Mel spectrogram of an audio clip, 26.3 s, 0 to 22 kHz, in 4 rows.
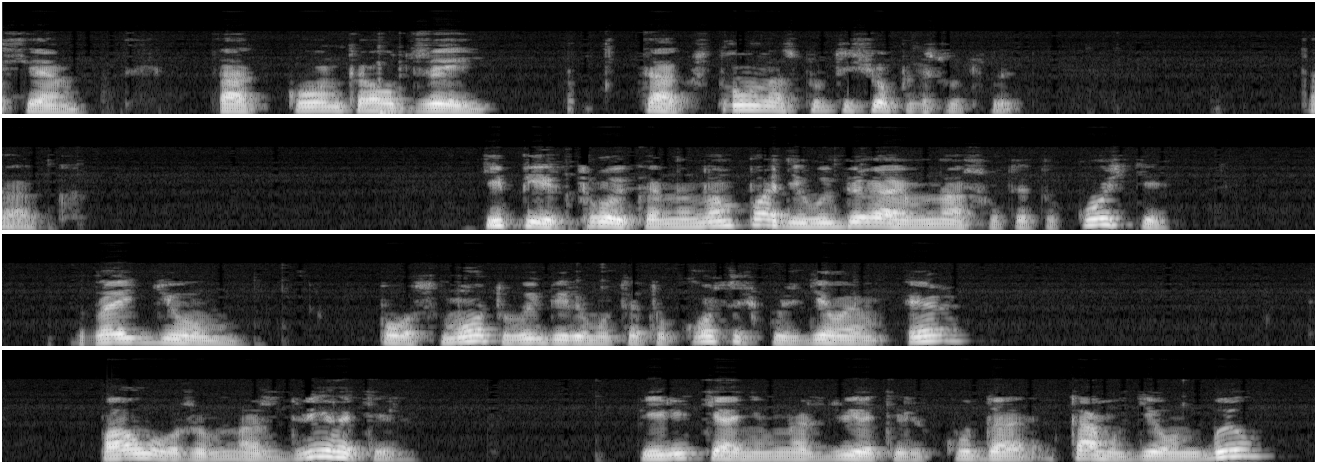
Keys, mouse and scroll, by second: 2.1 ctrl+j, 3.8-5.0 middle drag, 5.6 click, 9.6 KP_3, 10.9 click, 13.6-14.8 drag, 16.1 click, 17.6 r, 22.7-26.0 drag.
